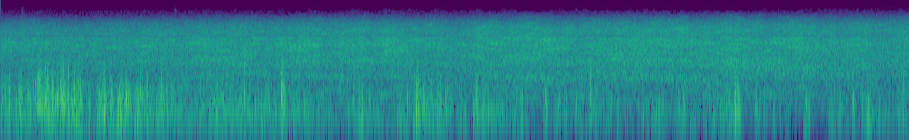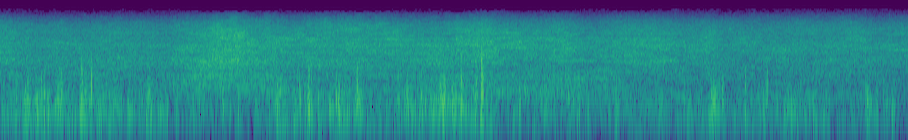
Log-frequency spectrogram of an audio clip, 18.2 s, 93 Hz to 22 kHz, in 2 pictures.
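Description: A BAe Jetstream 32's twin turboprop engines running as the aircraft taxis along the runway. The engine noise is loudest in the first second or so, then holds steady, with scattered sharp crackles.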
